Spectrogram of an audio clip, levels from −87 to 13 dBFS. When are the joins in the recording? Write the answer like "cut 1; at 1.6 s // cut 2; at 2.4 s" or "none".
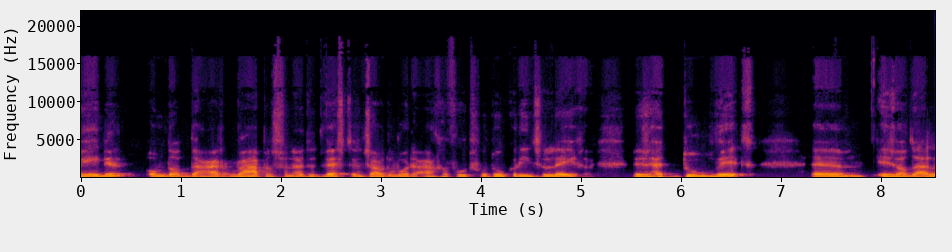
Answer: none

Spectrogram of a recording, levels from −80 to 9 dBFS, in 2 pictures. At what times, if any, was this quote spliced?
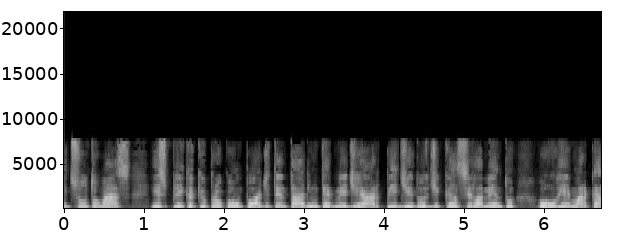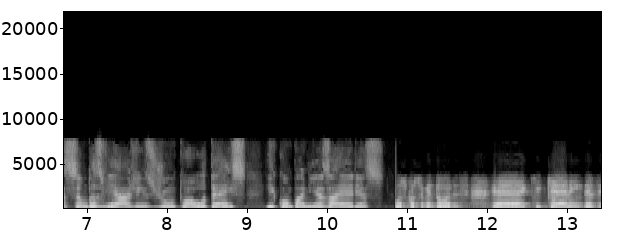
none

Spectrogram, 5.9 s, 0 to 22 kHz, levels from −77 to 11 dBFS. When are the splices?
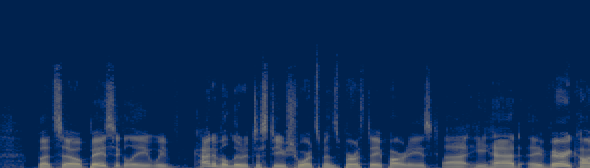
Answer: cut 1; at 4.4 s

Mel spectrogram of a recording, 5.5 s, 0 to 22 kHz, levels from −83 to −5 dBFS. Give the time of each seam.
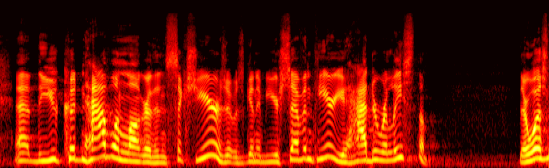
none

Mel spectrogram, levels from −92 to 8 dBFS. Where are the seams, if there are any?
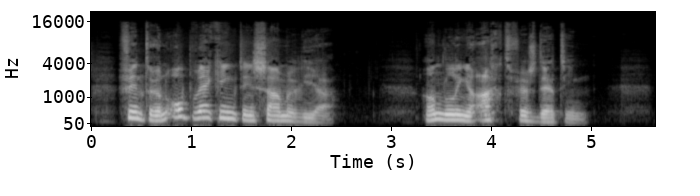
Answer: cut 1; at 1.5 s

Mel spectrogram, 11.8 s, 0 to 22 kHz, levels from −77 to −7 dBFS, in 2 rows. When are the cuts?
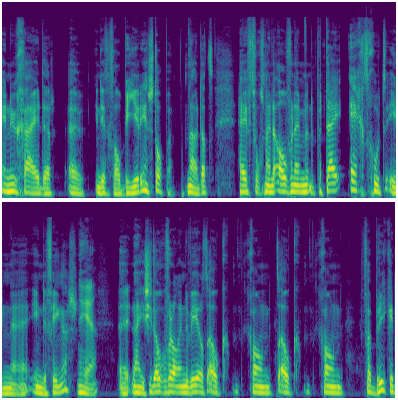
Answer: cut 1; at 10.0 s

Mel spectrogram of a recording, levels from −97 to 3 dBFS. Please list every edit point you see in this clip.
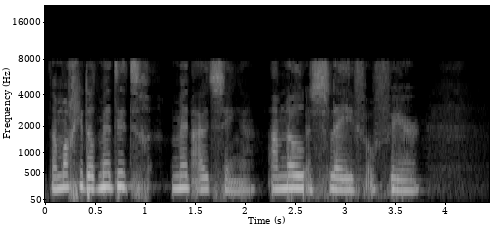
cut 1; at 1.5 s // cut 2; at 2.2 s // cut 3; at 2.6 s

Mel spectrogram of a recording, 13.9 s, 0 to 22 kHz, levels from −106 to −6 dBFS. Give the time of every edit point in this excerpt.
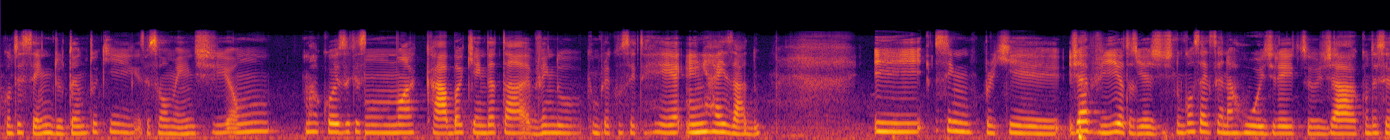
cut 1; at 1.4 s // cut 2; at 3.6 s // cut 3; at 5.9 s // cut 4; at 9.4 s // cut 5; at 11.4 s

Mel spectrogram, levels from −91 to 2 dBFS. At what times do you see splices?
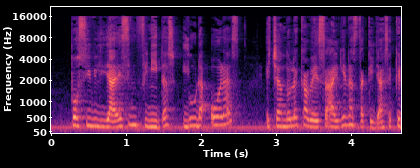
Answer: cut 1; at 1.8 s

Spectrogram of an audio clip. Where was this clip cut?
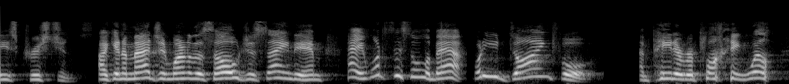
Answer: cut 1; at 0.9 s // cut 2; at 4.7 s // cut 3; at 6.0 s

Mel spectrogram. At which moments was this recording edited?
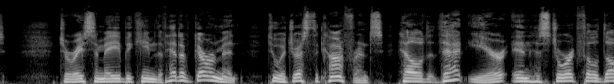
cut 1; at 1.7 s // cut 2; at 3.9 s

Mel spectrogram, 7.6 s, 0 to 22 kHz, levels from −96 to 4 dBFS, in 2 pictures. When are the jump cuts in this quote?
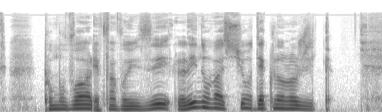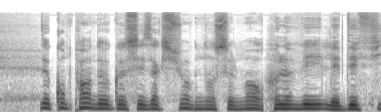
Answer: cut 1; at 0.9 s // cut 2; at 2.5 s // cut 3; at 4.2 s // cut 4; at 5.8 s

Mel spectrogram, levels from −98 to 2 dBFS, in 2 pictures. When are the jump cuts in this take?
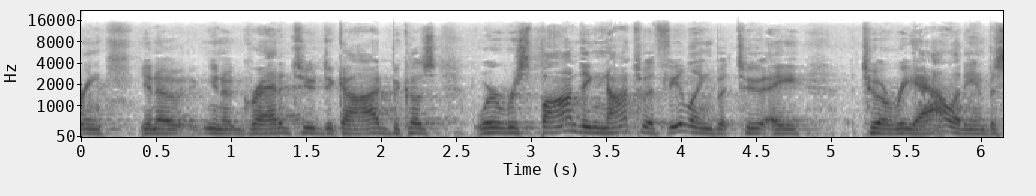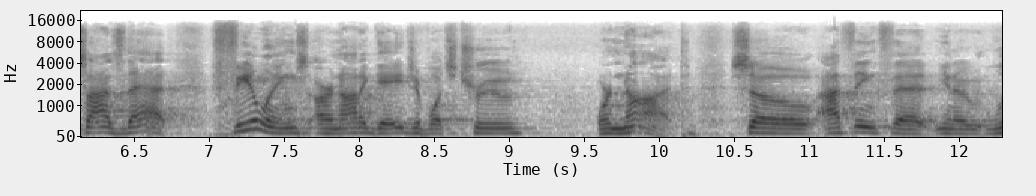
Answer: cut 1; at 11.1 s

